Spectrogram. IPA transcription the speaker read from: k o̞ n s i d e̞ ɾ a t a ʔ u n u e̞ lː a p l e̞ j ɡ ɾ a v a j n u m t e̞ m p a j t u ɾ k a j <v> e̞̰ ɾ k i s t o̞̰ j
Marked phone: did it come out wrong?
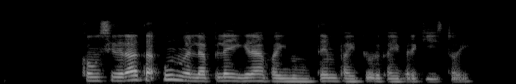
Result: no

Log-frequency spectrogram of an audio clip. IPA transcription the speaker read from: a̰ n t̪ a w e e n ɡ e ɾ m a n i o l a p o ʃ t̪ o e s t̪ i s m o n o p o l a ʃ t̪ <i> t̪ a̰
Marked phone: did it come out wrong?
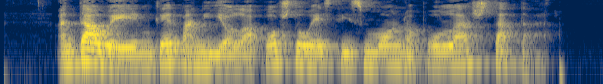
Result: yes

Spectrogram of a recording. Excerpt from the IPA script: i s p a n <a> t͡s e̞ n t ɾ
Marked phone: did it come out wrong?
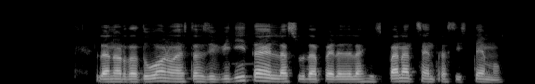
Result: no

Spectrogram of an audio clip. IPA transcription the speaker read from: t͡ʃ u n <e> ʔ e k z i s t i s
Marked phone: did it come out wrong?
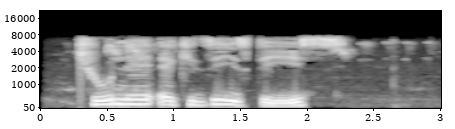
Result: no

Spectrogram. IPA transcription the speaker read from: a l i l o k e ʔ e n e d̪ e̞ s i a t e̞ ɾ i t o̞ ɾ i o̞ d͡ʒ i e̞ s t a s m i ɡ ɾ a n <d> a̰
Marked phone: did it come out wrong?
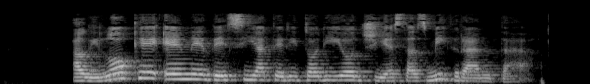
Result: yes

